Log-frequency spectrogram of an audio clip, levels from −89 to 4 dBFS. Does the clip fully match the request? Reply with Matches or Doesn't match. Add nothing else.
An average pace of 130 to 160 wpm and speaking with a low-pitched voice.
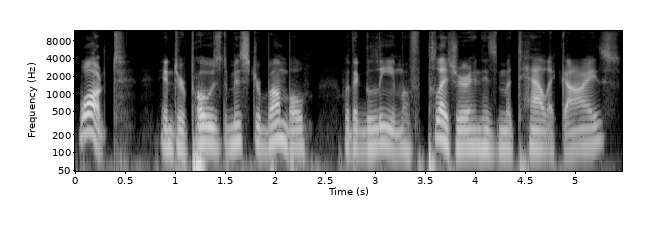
Matches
